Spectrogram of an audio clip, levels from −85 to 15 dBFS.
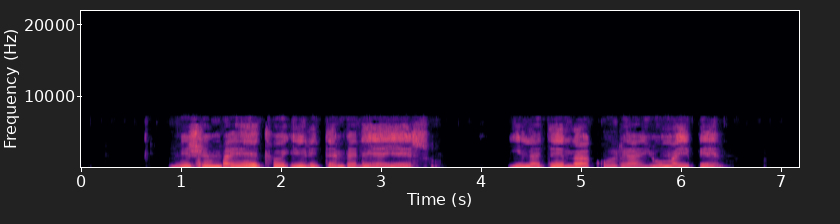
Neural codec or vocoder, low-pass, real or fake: codec, 16 kHz in and 24 kHz out, 2.2 kbps, FireRedTTS-2 codec; 7.2 kHz; fake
